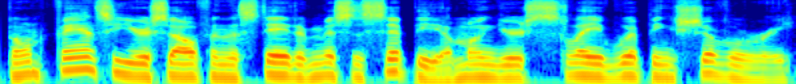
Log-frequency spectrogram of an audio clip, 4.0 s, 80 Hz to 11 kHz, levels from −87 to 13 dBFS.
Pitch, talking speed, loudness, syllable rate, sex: 135 Hz, 180 wpm, -16 LUFS, 6.2 syllables/s, male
